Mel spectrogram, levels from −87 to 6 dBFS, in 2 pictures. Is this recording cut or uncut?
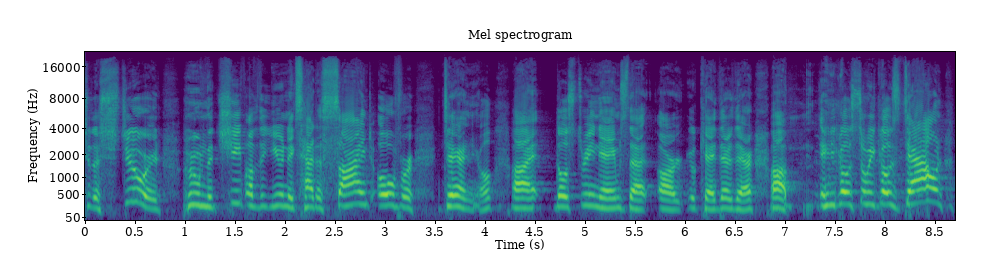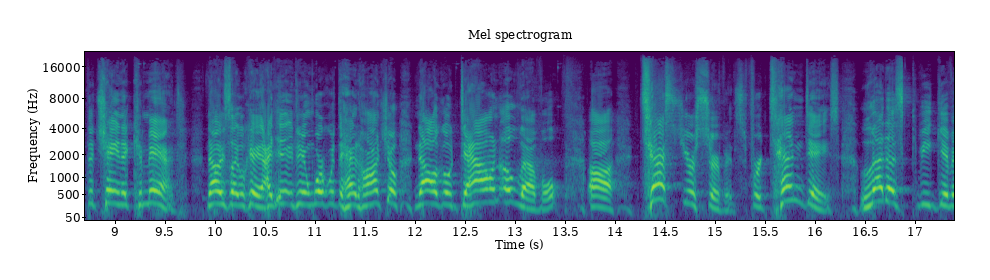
uncut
